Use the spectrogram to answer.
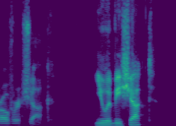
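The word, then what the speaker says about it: Shough: He's supposed to be, but they did draft Tyler Shuck. That's how you pronounce it.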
